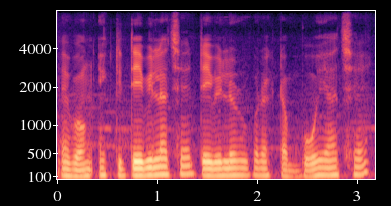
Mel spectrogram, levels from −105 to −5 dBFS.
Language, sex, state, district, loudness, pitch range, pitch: Bengali, male, Tripura, West Tripura, -18 LUFS, 120-130 Hz, 120 Hz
